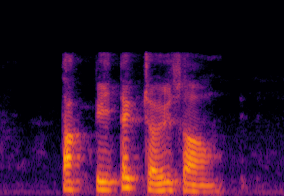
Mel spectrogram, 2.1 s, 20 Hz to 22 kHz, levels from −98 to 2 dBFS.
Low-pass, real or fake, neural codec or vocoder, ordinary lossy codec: 7.2 kHz; fake; vocoder, 22.05 kHz, 80 mel bands, WaveNeXt; AAC, 48 kbps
